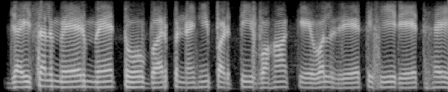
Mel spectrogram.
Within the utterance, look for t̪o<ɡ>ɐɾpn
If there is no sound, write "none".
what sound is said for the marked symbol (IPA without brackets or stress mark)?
b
